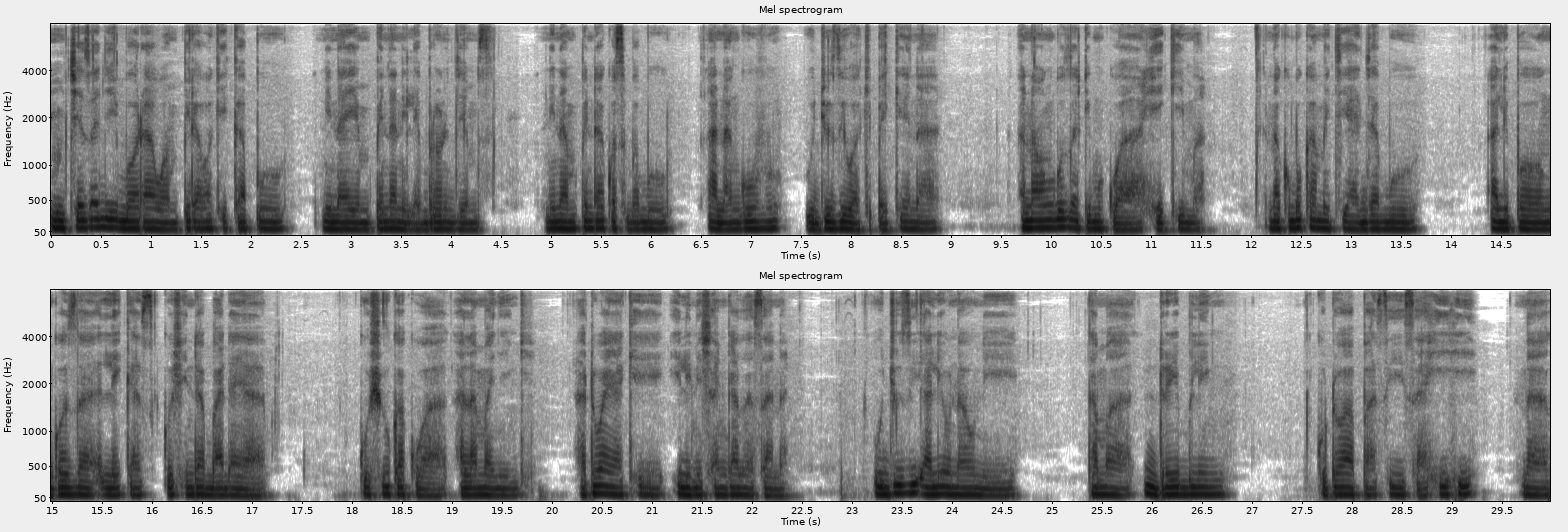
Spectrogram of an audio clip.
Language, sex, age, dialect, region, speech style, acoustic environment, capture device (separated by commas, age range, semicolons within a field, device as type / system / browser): Swahili, male, 25-34, Kenya - Nairobi Sheng-influenced, Kenya, relaxed, nature; appliances, mobile / Linux / Chrome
